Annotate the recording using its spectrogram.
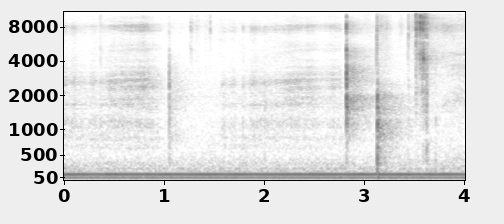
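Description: A coin scrapes across a scratch card.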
